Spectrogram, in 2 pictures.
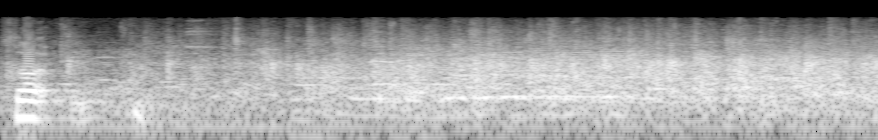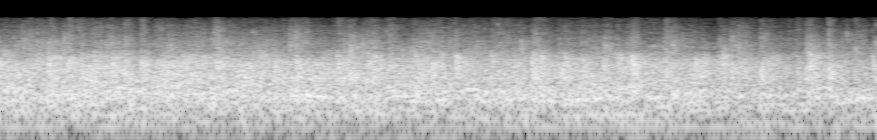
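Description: A roomful of diners applauding, with many voices chattering over the clapping. The applause builds up about a second in and keeps going steadily.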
